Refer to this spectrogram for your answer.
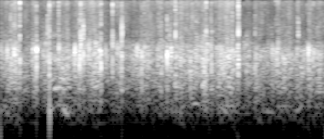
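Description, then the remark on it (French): A crowd claps steadily in dense, continuous applause, moderately loud, with sharp individual claps popping out of the mass throughout, applauding a performer at a show. “On l'applaudit parce que franchement, c'était grave.”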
